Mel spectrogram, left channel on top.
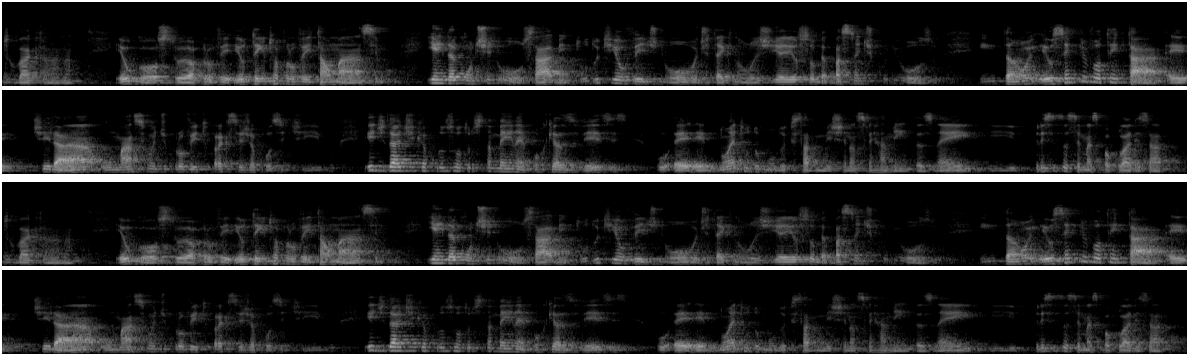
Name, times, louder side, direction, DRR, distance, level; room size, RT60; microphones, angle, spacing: voice 1, 0.0-11.9 12.2-18.1 18.4-23.4, left 2 dB, 20° left, 6 dB, 0.7 m, -36 dB
13.0 x 6.6 x 7.8 m, 1.0 s
head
